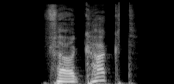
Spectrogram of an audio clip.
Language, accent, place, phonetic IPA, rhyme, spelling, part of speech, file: German, Germany, Berlin, [fɛɐ̯ˈkakt], -akt, verkackt, adjective / verb, De-verkackt.ogg
- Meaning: 1. past participle of verkacken 2. inflection of verkacken: third-person singular present 3. inflection of verkacken: second-person plural present 4. inflection of verkacken: plural imperative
